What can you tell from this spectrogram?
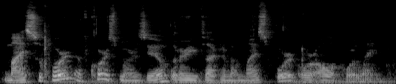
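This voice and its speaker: A man plays a coy, mercenary madam in a tabletop game. The voice sits low and speaks in measured, transactional phrases, with a little background noise. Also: wildly swooping pitch, vocal fry, full character voice. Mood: shrewd, probing. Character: shrewd, coy madam-thief woman, mercenary and teasing.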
